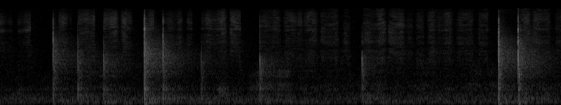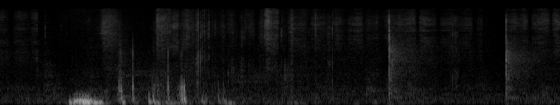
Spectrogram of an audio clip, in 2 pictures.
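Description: Writing by hand while working through mathematical equations: a series of soft, scratchy strokes and taps, quiet overall, with a louder cluster of rubbing and tapping midway.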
